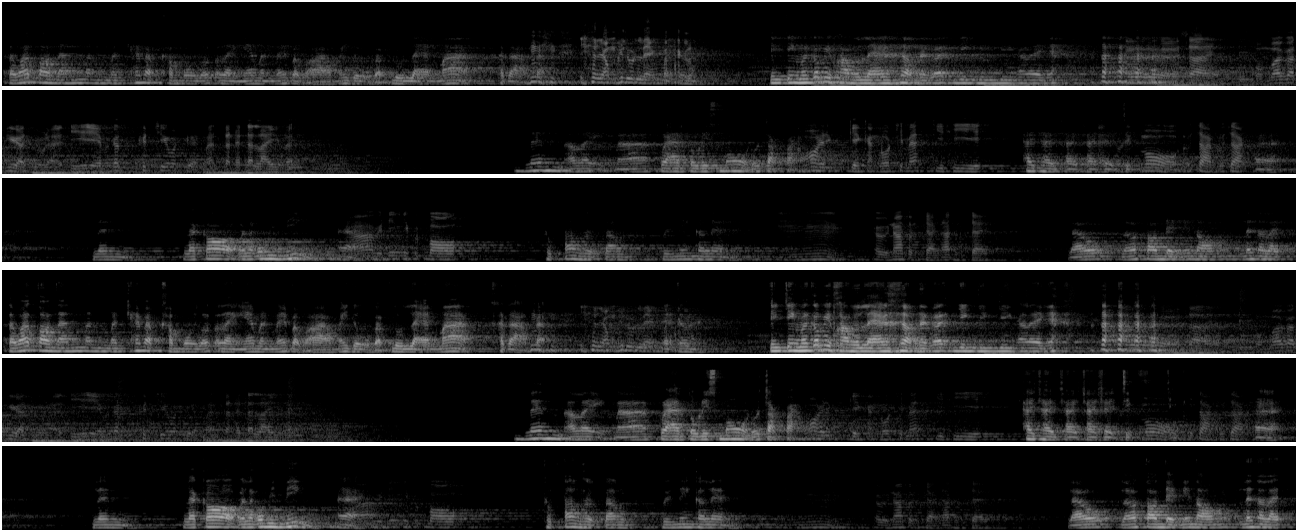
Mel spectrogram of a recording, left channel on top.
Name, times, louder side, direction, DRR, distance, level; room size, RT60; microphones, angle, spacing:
voice 1, 0.1-5.4 6.6-6.9 7.7-10.7 11.0-11.6 18.1-21.0 23.1-24.3 25.5-25.7 26.8-27.2 27.7-29.5 31.3-32.2 32.5-33.3 36.5-38.6, right 5 dB, 55° right, 0.4 m, -34 dB
voice 2, 5.2-7.0 11.2-15.9 19.6-19.7 20.9-22.7 23.9-25.4 29.3-30.5 33.6-34.3 34.6-35.8, left 3 dB, 40° left, 0.7 m, -47 dB
sound 1, 7.5-16.3, equal, 20° right, 1.6 m, -52 dB
15.0 x 13.0 x 5.1 m
head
